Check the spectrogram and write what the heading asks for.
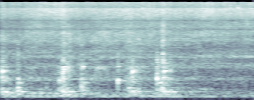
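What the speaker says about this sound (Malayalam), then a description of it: "അപ്പോൾ ഇതാ എൻ്റെ ഉള്ളി വഴന്ന് വന്നിട്ടുണ്ട്." Onions sautéing in a pan for a Kerala-style roasted-coconut breadfruit masala curry, with a steady soft sizzle and several scraping stirs of a spoon against the pan, close and alone.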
